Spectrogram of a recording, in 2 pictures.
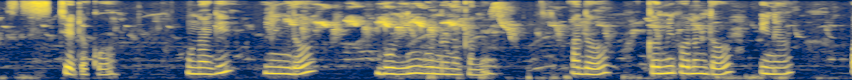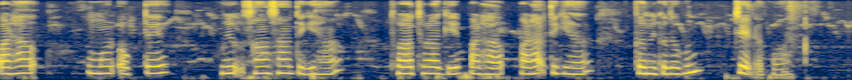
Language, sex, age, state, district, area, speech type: Santali, female, 18-30, West Bengal, Malda, rural, spontaneous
